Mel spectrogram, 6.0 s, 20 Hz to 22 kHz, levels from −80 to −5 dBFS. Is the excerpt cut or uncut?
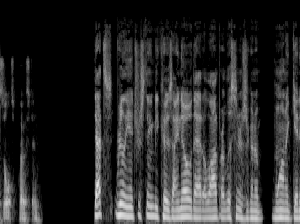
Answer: uncut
